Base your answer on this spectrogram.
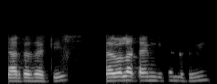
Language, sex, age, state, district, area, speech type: Marathi, male, 18-30, Maharashtra, Yavatmal, rural, conversation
